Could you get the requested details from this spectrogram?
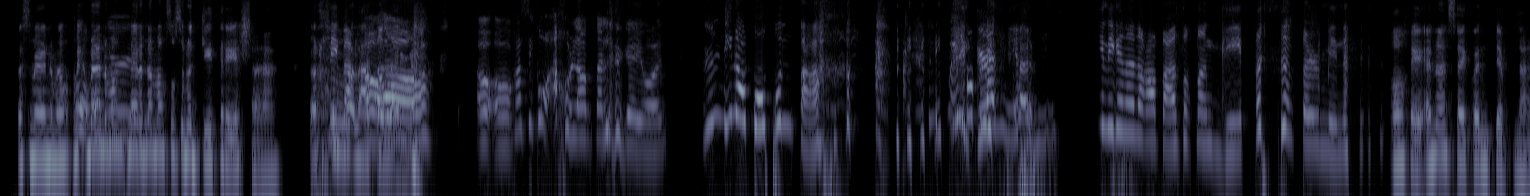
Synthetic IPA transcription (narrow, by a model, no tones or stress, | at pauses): t̪ɐsmɛːɾonːɐmɐmɛmɛɾonɐmɐŋmɛːɾonːɐmɐŋsuːsʊnod̪̚kɐjt̪ɾɛʃɐ | paːɾɐkʊŋbɐlaːoɐa | ʔoːʔokɐsɛkʊŋʔɐko̞lɐŋt̪ɐlɐɡajo̞n | kɪnd̪inɐpuːpʊnt̪ɐ | ɪd̪ijɐɡɾanjan | hɪnd̪iːkɐnɐnɐkɐpaːsok̚nɐŋɡejt̪̚t̪ːɛɹmɪnɐlʔoːkɛʔɐnoʔɐŋsɛkwɛnt̪ɪp̚nɐ̰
